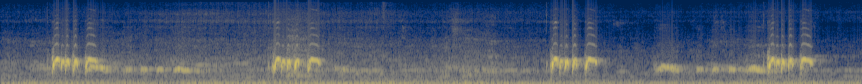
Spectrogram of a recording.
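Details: Zebra dove, local type, in song used to rouse lazy doves: four rattled coo bursts at irregular intervals, some followed by a gliding hummed tail, above a steady low rumble.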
